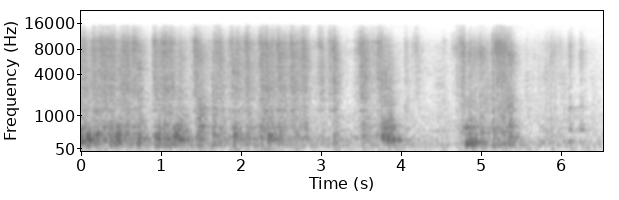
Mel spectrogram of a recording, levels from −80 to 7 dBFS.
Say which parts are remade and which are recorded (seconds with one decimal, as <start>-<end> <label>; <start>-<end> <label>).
0.0-6.5 recorded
